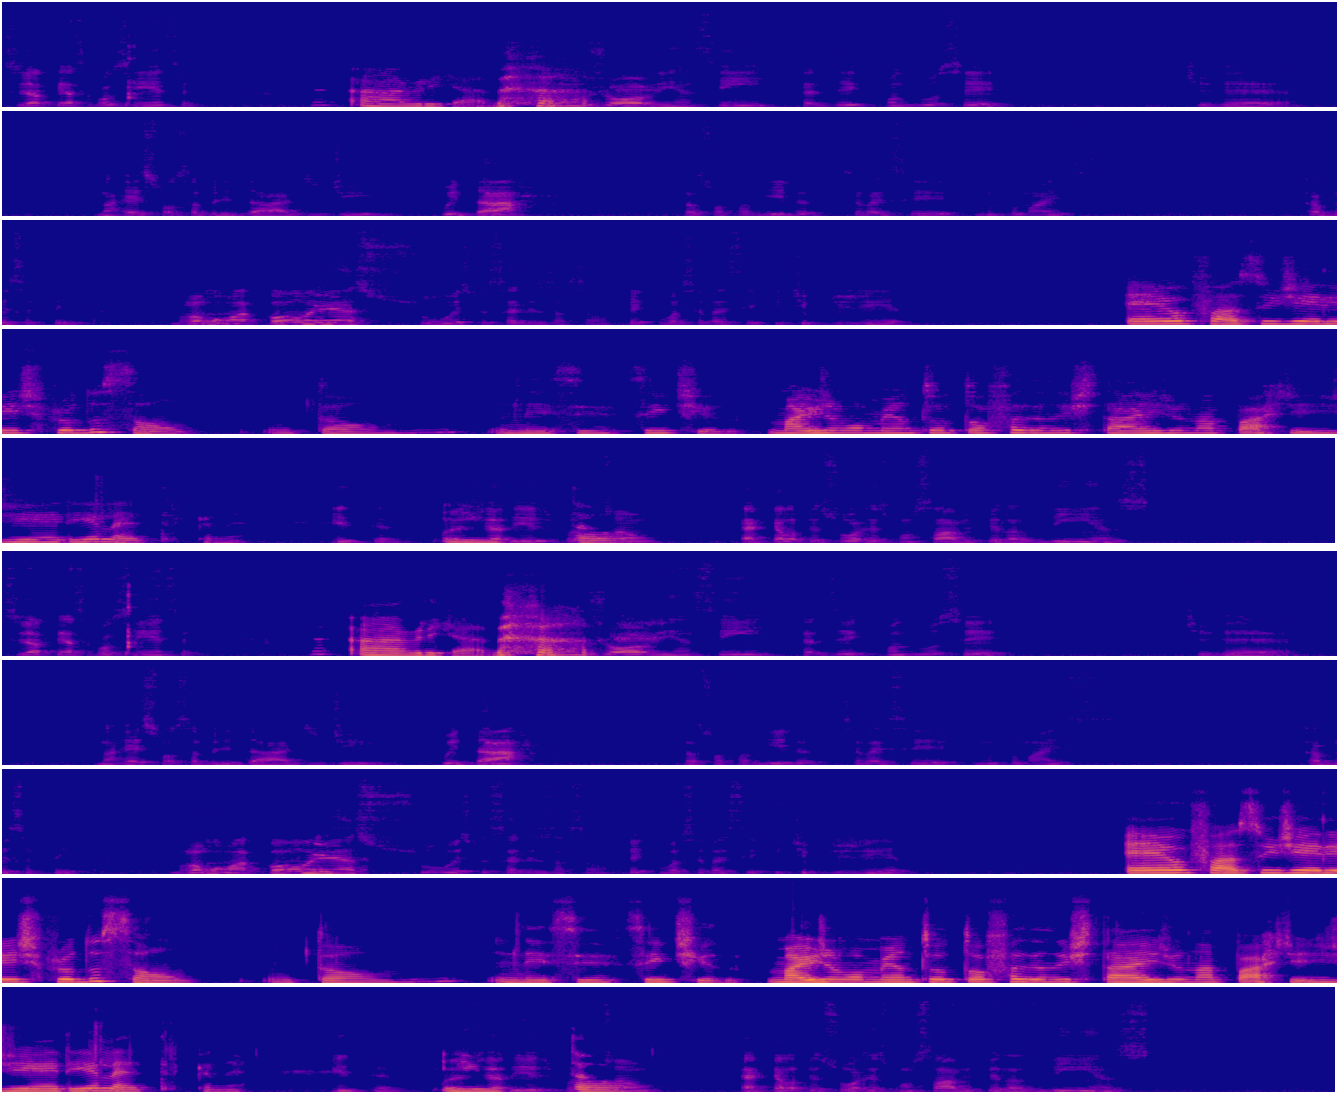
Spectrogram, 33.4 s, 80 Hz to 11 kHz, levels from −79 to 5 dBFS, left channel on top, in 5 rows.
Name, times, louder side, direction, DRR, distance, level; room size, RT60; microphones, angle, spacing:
voice 1, 0.0-1.3 2.8-5.0 5.9-6.5 7.1-9.4 10.1-12.2 13.2-13.7 14.2-17.9 28.3-29.9 30.4-32.4, equal, ahead, 1.7 m, -52 dB
voice 2, 1.8-2.8 14.9-15.0 19.0-21.0 21.4-27.4 27.7-27.9 28.9-29.2 29.6-29.8, right 6 dB, 80° right, 0.5 m, -32 dB
5.8 x 2.1 x 3.3 m
head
